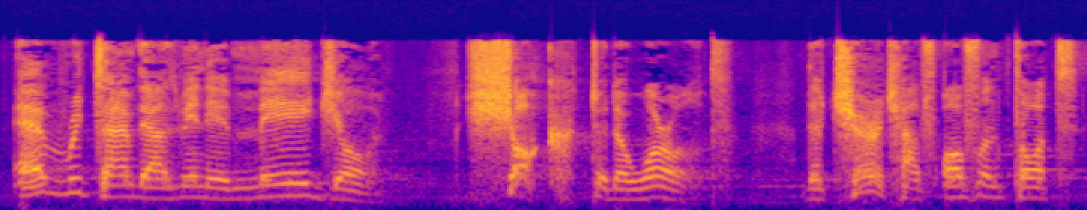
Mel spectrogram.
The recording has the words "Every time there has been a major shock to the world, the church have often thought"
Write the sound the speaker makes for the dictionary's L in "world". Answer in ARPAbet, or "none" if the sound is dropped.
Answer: L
